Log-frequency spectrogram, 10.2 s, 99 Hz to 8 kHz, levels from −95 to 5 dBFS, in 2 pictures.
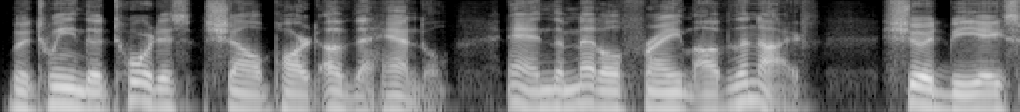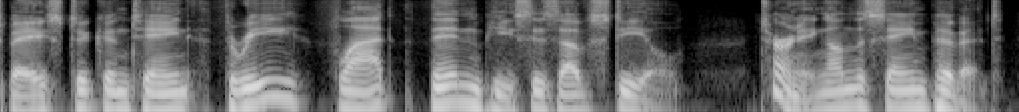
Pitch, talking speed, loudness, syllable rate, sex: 110 Hz, 190 wpm, -19 LUFS, 5.0 syllables/s, male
